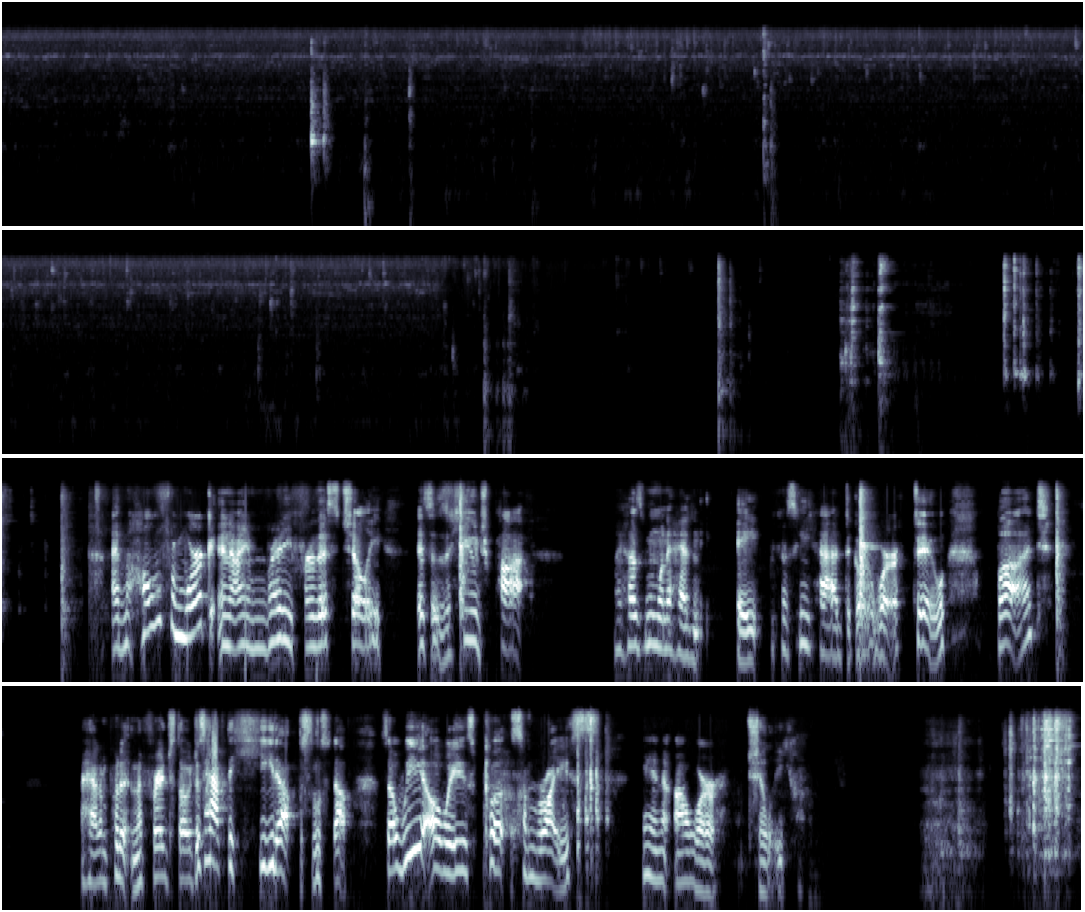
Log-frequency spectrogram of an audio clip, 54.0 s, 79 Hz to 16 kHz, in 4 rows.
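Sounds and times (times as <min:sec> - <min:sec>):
dishes clattering in sink: 0:03.8 - 0:04.2, 0:19.5 - 0:20.0, 0:22.5 - 0:22.8, 0:24.0 - 0:24.8, 0:26.0 - 0:27.2, 0:47.7 - 0:48.2, 0:52.1 - 0:54.0.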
